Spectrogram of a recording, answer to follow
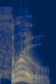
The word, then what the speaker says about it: through: The first one, through rhymes with through. See, through, they're homophones.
